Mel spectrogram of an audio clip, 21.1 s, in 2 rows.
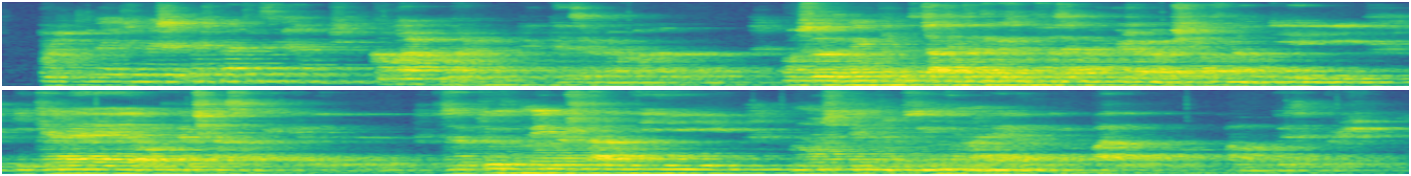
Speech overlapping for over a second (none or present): none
